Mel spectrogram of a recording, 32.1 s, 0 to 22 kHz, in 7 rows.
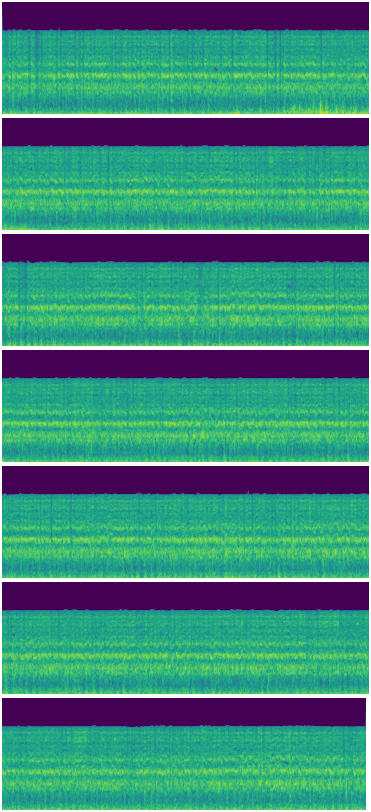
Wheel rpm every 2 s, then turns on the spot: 200, 200, 190, 200, 200, 190, 200, 190, 190, 200, 200, 190, 200, 200, 200, 190.
none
